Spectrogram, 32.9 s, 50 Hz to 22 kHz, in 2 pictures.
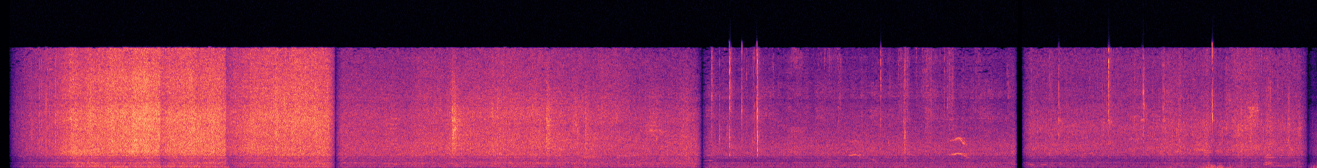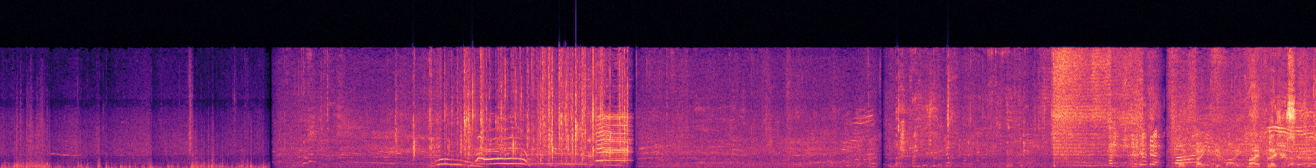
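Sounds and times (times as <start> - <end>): wind on microphone: 4.9 - 8.8, 14.0 - 19.9
crowd voices: 19.9 - 32.9.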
